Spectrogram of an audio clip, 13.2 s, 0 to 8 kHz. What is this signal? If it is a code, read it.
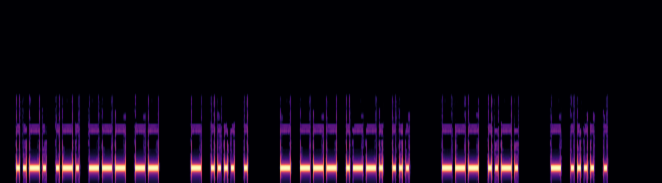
Morse code, heard as a keyed tone, about 18 wpm, 700 Hz. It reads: FROM THE TOPS OF THE
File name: 18 WPM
